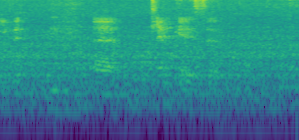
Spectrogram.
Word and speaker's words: Klemke: Well, it's German pronunciation would be T. Klemke. But of course it's fine to say in international English or Klemke even. Klemke is the right way, so but just call me.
